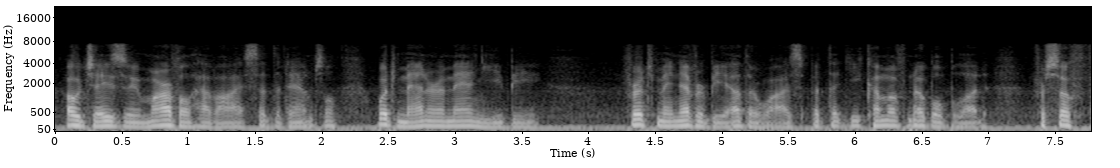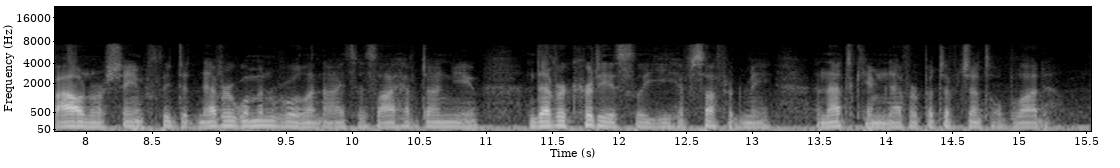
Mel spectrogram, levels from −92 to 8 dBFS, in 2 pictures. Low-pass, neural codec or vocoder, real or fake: 7.2 kHz; vocoder, 44.1 kHz, 80 mel bands, Vocos; fake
